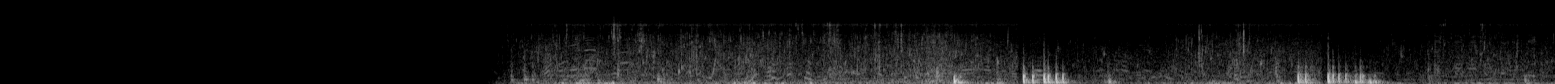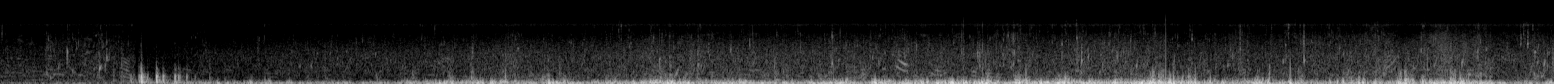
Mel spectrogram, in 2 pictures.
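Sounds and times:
paddle splashes: 0:04.9 - 0:31.0
water lapping around hull: 0:04.9 - 0:31.0
wind buffeting microphone: 0:05.2 - 0:11.5, 0:12.1 - 0:14.0, 0:16.8 - 0:31.0.

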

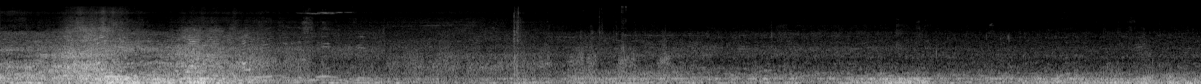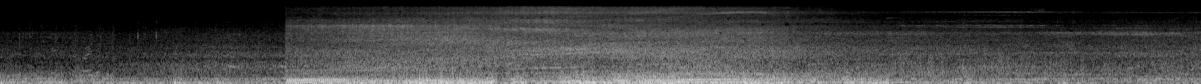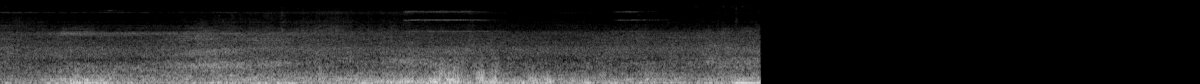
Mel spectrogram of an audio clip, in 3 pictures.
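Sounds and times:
bus engine hum: 0:00.0 - 0:31.6
traffic driving past: 0:13.8 - 0:29.0.

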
